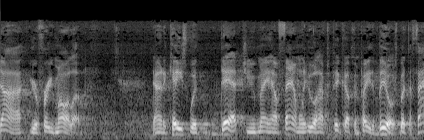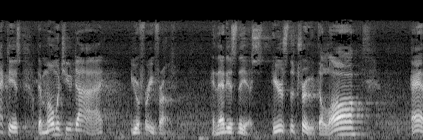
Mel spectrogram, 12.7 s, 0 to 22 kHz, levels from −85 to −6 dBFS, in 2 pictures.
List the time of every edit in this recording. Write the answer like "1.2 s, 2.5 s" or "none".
6.9 s, 9.5 s

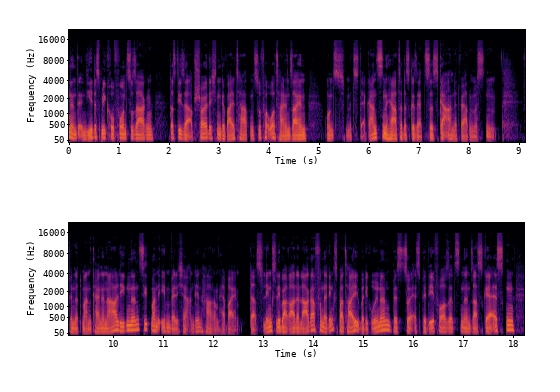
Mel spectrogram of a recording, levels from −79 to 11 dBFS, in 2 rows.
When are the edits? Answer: 9.0 s, 12.6 s

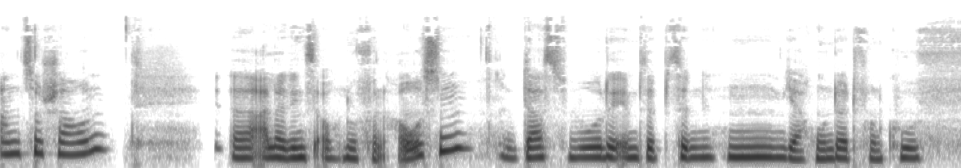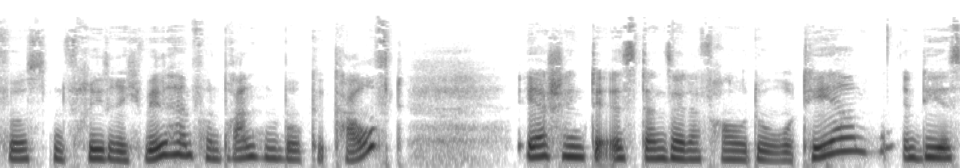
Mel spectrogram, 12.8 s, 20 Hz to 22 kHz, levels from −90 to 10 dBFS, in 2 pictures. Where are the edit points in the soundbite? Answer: none

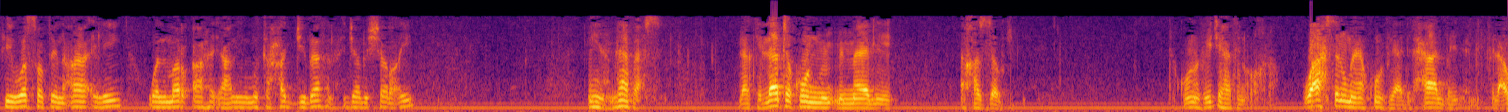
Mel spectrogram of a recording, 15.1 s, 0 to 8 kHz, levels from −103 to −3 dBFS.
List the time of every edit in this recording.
none

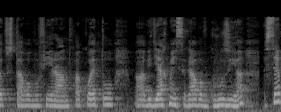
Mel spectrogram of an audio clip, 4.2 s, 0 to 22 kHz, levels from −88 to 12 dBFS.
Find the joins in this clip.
none

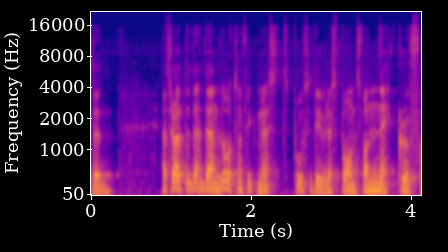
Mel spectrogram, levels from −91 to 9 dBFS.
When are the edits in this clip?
none

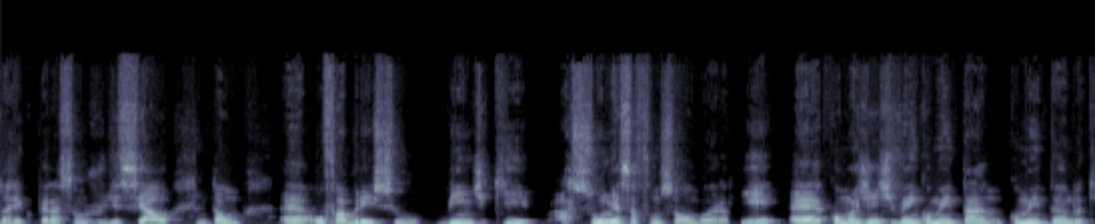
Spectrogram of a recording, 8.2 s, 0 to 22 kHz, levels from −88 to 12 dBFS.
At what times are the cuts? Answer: 1.4 s, 5.4 s

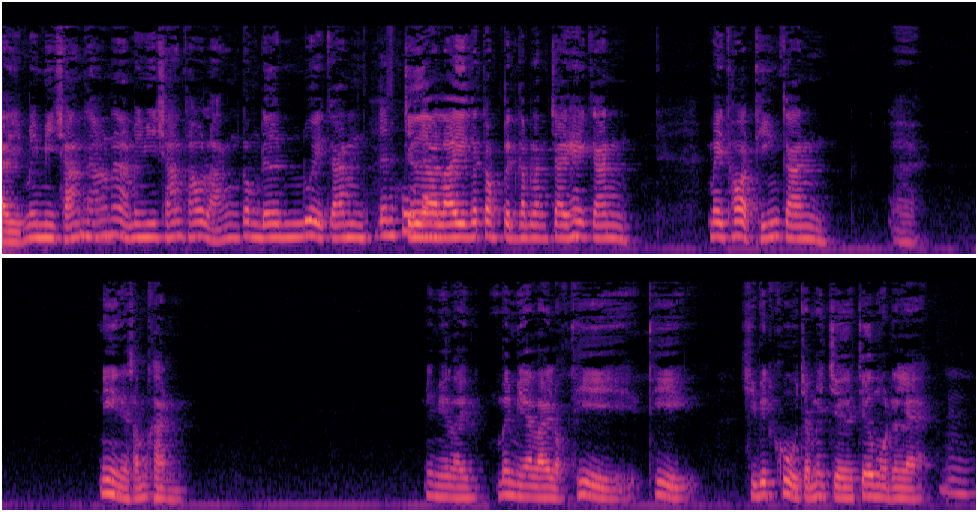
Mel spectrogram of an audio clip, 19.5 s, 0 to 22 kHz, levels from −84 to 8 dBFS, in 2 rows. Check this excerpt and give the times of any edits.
14.6 s

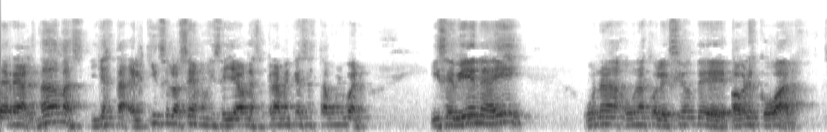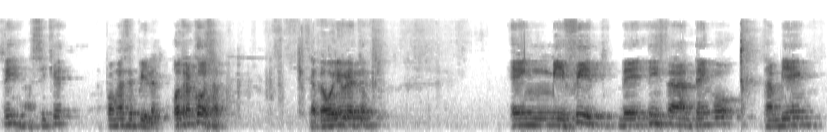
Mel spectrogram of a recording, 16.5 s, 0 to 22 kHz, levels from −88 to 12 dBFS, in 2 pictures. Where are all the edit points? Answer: 8.2 s, 14.8 s

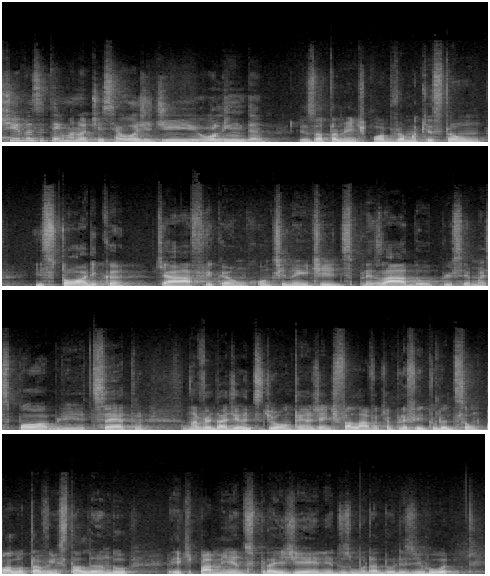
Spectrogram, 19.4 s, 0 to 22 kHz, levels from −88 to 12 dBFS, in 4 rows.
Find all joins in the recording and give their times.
3.6 s, 11.5 s

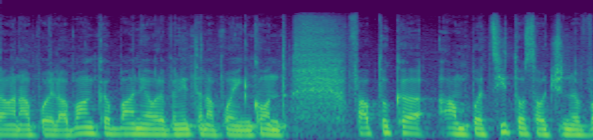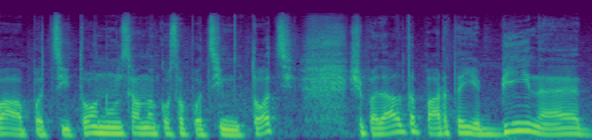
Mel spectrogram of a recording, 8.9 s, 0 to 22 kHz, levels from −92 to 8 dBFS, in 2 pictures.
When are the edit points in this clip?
2.6 s

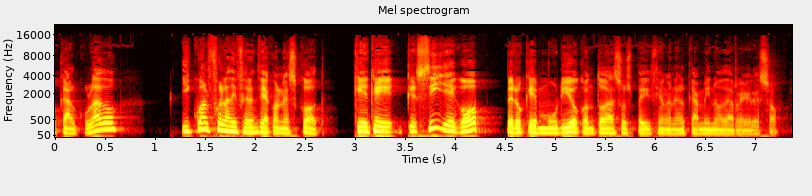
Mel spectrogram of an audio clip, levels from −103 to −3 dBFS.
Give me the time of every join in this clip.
3.1 s, 4.5 s

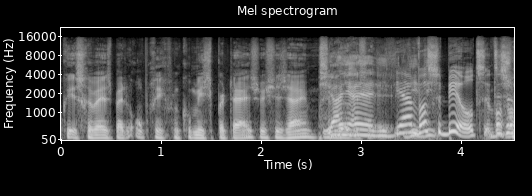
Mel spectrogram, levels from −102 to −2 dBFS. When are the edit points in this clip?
2.6 s

